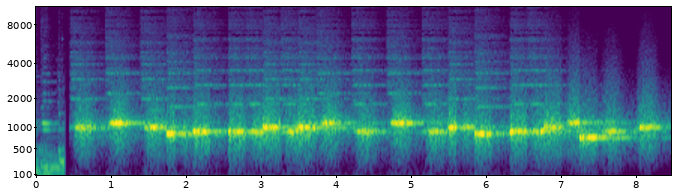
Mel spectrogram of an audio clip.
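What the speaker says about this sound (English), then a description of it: "I replaced the lead with a whistle layered with a pluck, both with heavy reverb." A Future Bounce drop carries a whistle lead layered with a pluck, both drenched in heavy reverb, repeating a bouncy melodic phrase in short rhythmic notes with a long wash of echo.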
